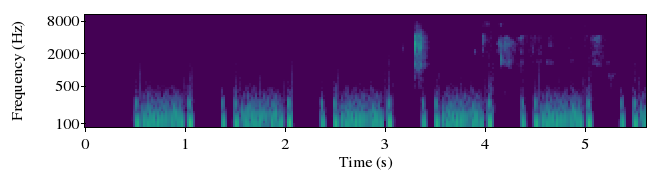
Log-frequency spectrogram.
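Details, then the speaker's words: Complete teaching example of mitral stenosis with a regular rhythm of about 60 a minute: first sound, second sound, then an early opening snap followed by a low-frequency rumbling diastolic murmur. "so this is a now a complete example of martial stenosis and ask you to concentrate because we have the complete finding nowadays presented now presented first sound second sound opening snap murmur first sound second sound opening snap murmur"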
